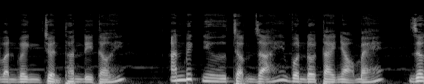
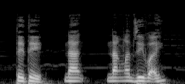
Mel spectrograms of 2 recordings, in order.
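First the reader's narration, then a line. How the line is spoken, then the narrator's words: Startled gasp, shocked cry. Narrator (Vietnamese): Lâm Văn Vinh giật mình hả một tiếng, cả kinh la lên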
